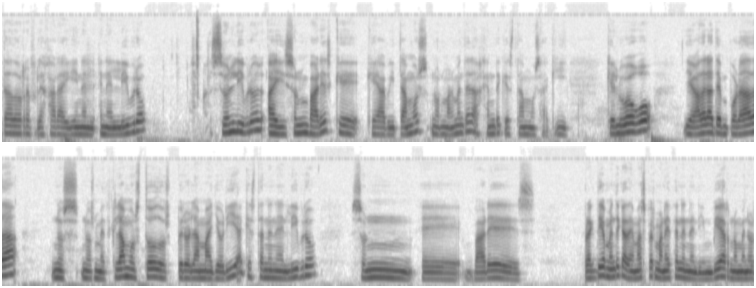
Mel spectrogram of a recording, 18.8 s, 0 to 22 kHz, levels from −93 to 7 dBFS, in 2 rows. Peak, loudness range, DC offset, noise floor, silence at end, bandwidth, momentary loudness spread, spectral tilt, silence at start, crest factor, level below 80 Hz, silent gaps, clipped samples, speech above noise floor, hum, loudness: -14 dBFS; 4 LU; under 0.1%; -61 dBFS; 0 s; over 20 kHz; 11 LU; -5 dB/octave; 0 s; 20 dB; -60 dBFS; none; under 0.1%; 29 dB; none; -33 LUFS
